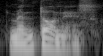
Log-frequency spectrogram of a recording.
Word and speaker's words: mentones: And notice the placement of the accent where the emphasis needs to be placed in the word. mentones.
